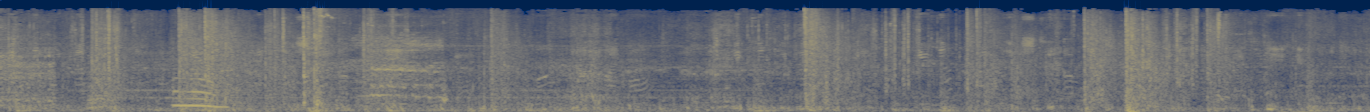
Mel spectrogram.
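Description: Gunshots crack repeatedly nearby.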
